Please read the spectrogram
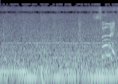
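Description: Sailboat's engine running steadily under way while motor-sailing, a constant low hum with wind and water noise over it.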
